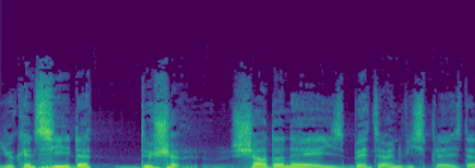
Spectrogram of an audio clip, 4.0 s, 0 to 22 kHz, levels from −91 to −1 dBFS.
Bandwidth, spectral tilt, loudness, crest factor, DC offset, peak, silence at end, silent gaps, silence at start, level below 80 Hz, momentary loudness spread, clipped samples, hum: 13 kHz; -5 dB/octave; -21 LUFS; 18 dB; under 0.1%; -2 dBFS; 0 s; none; 0 s; -40 dBFS; 11 LU; under 0.1%; none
